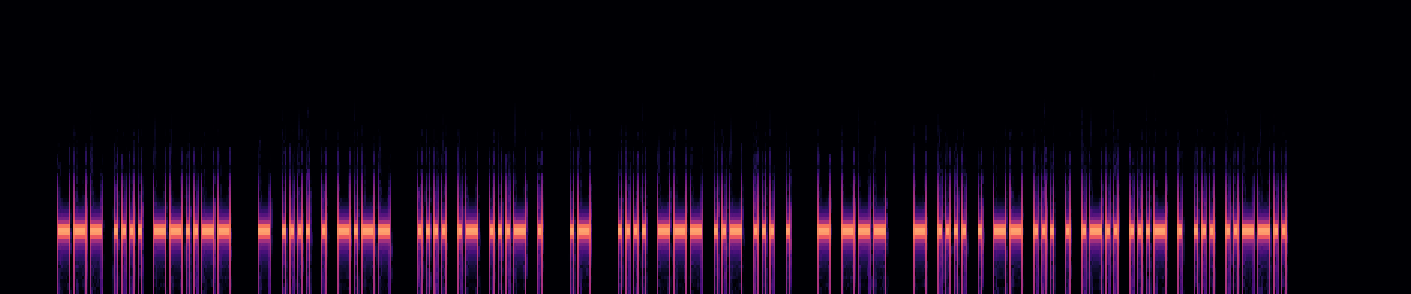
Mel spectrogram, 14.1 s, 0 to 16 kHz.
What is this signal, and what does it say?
Morse code, heard as a keyed tone, about 30 wpm, 700 Hz. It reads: OH, THEY HAVE A HOUSE TO THEMSELVES?
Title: Sentences from Top 800 Words 30wpm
